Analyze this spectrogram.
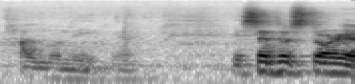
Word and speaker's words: Halmoni: That's how it's spelled. Halmani, but Halmoni.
